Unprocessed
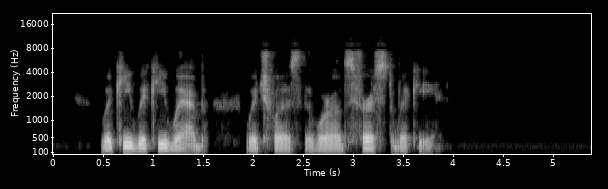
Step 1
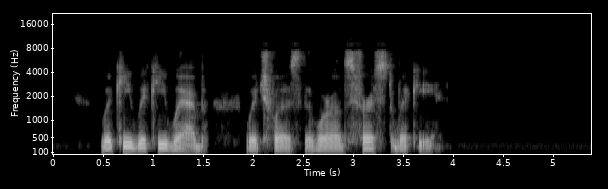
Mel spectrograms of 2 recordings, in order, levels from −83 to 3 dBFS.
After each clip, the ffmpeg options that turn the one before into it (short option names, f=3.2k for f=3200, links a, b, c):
-af "acompressor=threshold=-21dB:ratio=2,volume=-2.5dB"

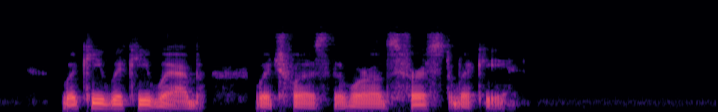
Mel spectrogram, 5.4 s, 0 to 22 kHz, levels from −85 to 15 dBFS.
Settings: -af "lowpass=f=1.9k:p=1,volume=-1.5dB"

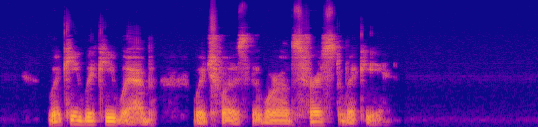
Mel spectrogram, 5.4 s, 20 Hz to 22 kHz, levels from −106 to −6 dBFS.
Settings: -filter_complex "[0:a]acrossover=split=130|700|2200[a][b][c][d];[d]aeval=exprs='0.0447*sin(PI/2*2.51*val(0)/0.0447)':c=same[e];[a][b][c][e]amix=inputs=4:normalize=0,flanger=delay=17:depth=4.3:speed=1.1"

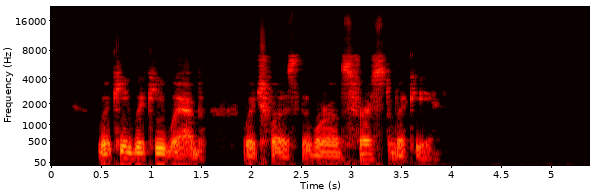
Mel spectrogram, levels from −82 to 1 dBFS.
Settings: -filter_complex "[0:a]asubboost=boost=11.5:cutoff=75,asplit=2[a][b];[b]aeval=exprs='clip(val(0),-1,0.0178)':c=same,volume=-4.5dB[c];[a][c]amix=inputs=2:normalize=0,volume=-8.5dB"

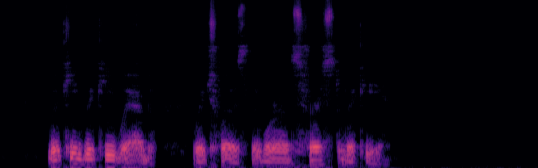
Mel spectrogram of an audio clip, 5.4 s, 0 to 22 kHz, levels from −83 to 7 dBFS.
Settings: -af "firequalizer=gain_entry='entry(290,0);entry(560,6);entry(1200,-21);entry(5700,-13);entry(12000,13)':delay=0.05:min_phase=1"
